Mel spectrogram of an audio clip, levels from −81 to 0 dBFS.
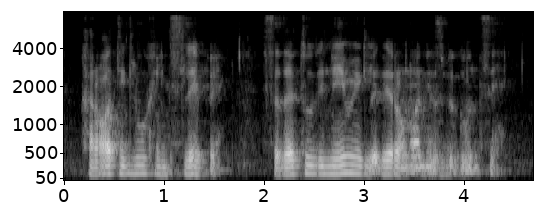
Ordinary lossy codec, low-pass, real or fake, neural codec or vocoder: none; 7.2 kHz; fake; vocoder, 22.05 kHz, 80 mel bands, HiFi-GAN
